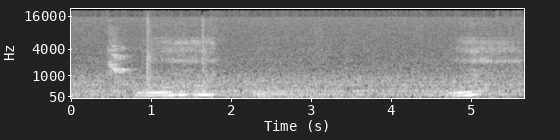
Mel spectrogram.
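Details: Labrador Tug lounging on the couch: soft, low snoring with faint snorts, partly masked by steady background noise; snoring.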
